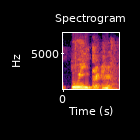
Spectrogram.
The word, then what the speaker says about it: gratuito: E o gratuito seria o TUI. Porque é um ditongo.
